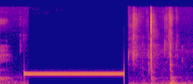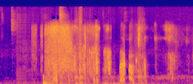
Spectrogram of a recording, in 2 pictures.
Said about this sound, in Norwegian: Kanskje vi skal ringe han og høre, da? Vi ringer og hører hvordan det går.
